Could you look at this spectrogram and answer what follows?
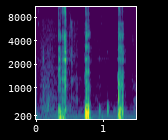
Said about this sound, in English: But let's see what kind of crunch we got going on in this bag of skins.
